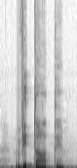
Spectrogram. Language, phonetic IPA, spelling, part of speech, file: Ukrainian, [ʋʲiˈtate], вітати, verb, Uk-вітати.ogg
- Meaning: 1. to greet, to hail, to salute 2. to welcome 3. to congratulate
